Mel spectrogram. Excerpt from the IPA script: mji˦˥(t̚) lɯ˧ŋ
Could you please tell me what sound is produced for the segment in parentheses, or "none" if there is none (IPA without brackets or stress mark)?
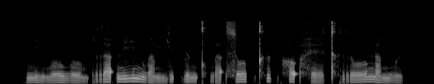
t̚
